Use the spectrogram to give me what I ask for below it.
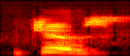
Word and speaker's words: juice: This is juice. Remember juice like because the I is silent.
